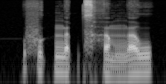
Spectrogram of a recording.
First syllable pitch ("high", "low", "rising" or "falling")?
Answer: low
